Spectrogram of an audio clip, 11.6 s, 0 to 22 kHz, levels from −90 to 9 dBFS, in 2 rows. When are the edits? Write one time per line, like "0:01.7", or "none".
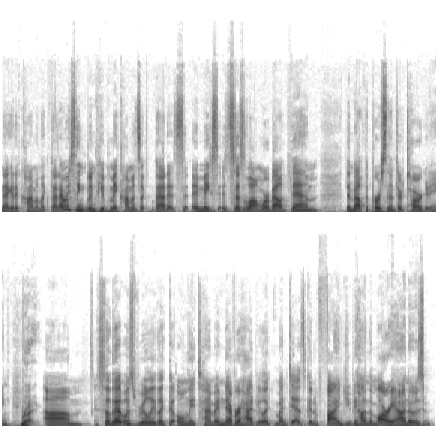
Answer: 0:07.0
0:09.2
